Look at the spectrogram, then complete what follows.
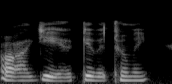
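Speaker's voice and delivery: talking pet dog voice. Saying what the dog said while being petted: voicing Dolly the dog. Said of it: "'Cause that's how she talks".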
